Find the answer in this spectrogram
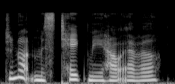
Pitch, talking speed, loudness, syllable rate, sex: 205 Hz, 170 wpm, -17 LUFS, 5.8 syllables/s, female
